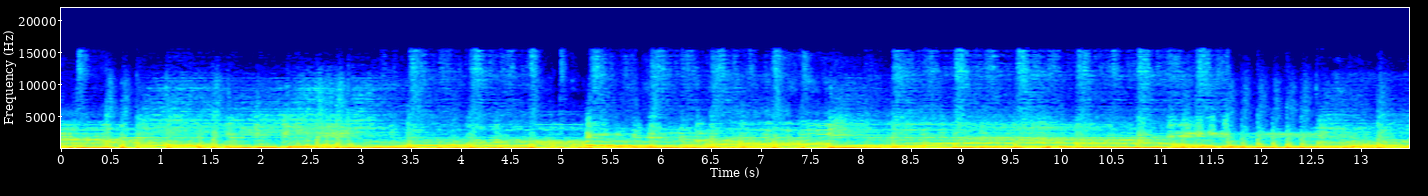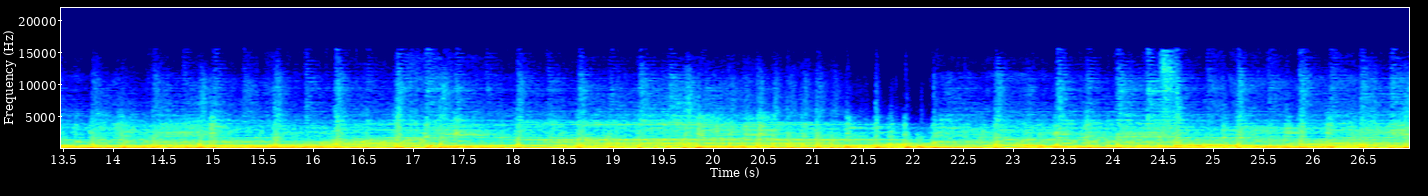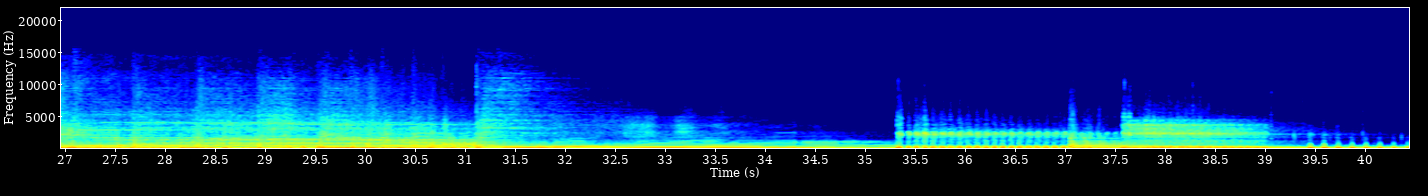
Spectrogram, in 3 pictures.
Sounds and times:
Guitar: 0:00.0 - 0:40.4
Psychedelic rock: 0:00.0 - 0:40.4.

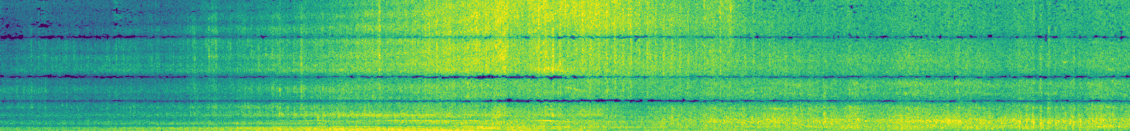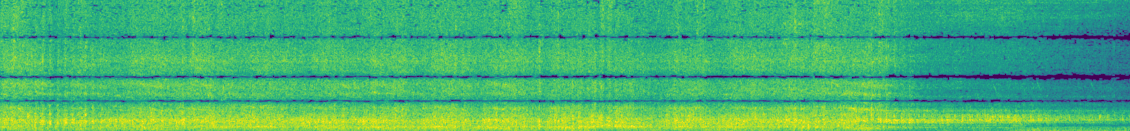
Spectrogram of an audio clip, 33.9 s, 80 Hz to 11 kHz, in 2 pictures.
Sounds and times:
Railroad car, train wagon: 0:00.0 - 0:33.9
Train: 0:00.0 - 0:33.9.

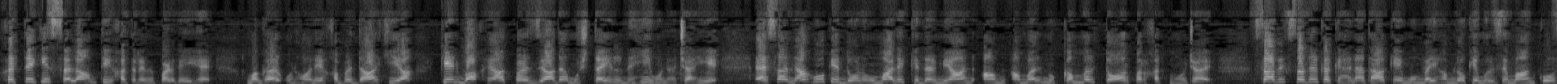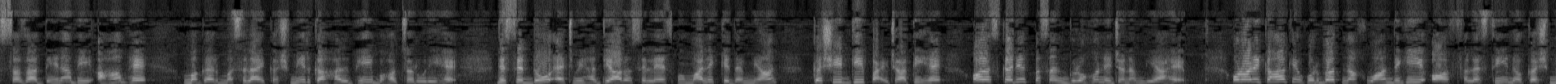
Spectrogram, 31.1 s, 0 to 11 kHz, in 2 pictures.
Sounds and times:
Female speech, woman speaking: 0:00.0 - 0:31.1
Narration, monologue: 0:00.0 - 0:31.1.

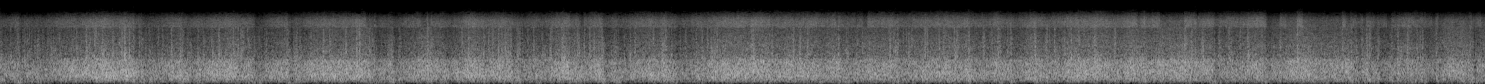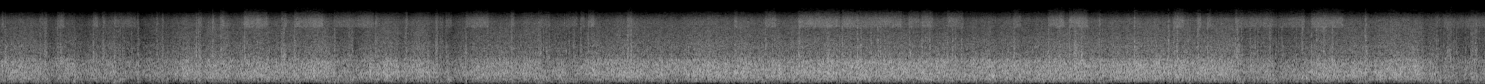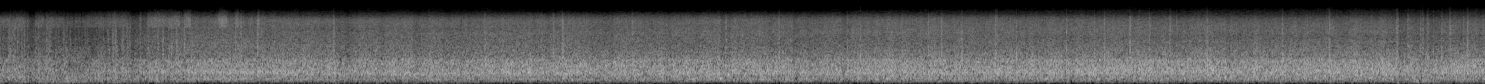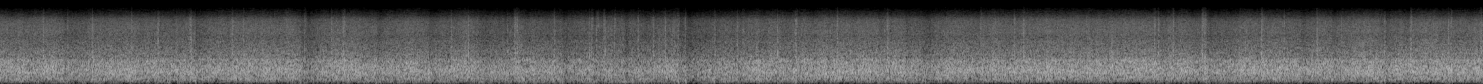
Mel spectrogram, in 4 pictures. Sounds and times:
Waterfall: 0:00.0 - 0:59.3.

